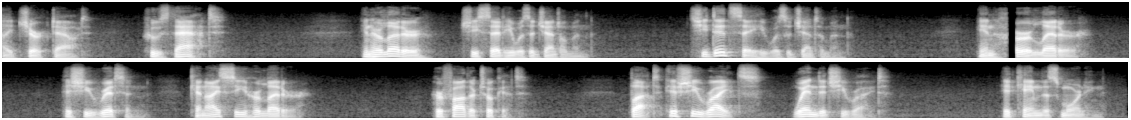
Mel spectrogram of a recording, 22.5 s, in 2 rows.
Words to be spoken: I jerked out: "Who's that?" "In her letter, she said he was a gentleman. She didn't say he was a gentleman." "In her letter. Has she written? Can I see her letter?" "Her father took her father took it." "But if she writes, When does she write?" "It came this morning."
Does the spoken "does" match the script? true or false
false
